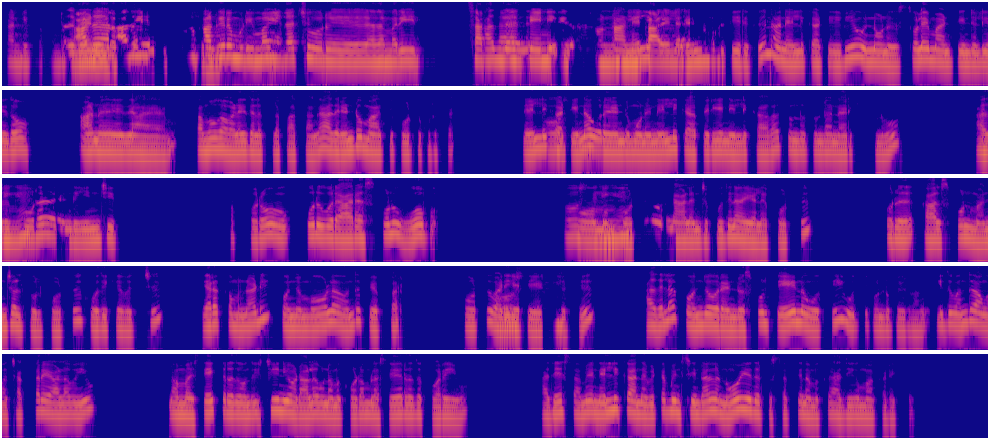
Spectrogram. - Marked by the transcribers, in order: anticipating: "அதை அதிலேயே, பகிர முடியுமா? ஏதாச்சும் … ஒண்ணு நீங்க காலைல"; drawn out: "ஒரு"; unintelligible speech; "கொஞ்சம்போல" said as "கொஞ்சம்மோல"; in English: "விட்டமின் சினால"
- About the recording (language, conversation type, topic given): Tamil, podcast, உங்கள் வீட்டில் காலை வழக்கம் எப்படி தொடங்குகிறது?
